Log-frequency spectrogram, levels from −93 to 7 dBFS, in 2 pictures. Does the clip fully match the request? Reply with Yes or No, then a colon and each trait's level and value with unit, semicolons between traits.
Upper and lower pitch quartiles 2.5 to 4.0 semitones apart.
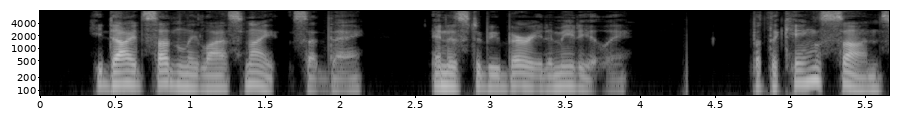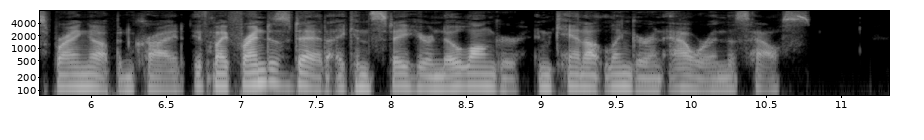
Yes: average, 3.6 semitones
